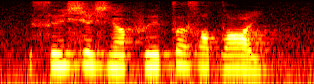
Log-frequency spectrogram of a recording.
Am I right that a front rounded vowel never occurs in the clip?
yes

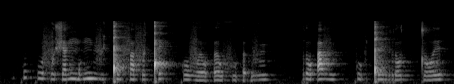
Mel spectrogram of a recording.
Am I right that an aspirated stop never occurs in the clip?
yes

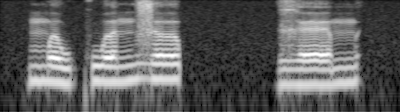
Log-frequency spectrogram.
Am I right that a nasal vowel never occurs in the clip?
yes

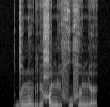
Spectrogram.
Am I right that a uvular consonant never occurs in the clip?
no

